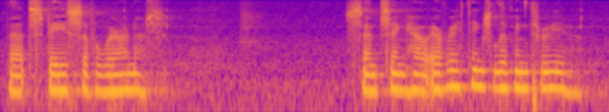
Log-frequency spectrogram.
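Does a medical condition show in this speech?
No.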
